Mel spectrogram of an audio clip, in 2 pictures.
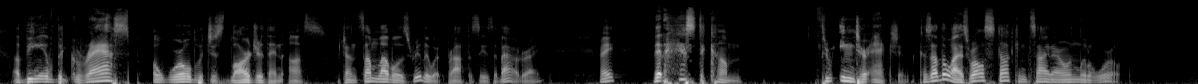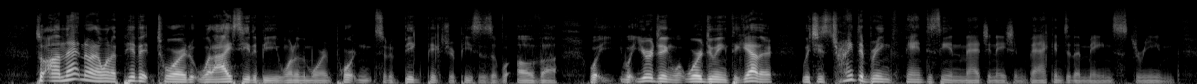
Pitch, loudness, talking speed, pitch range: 110 Hz, -24 LUFS, 220 wpm, 90-130 Hz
